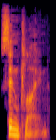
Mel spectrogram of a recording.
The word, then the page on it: syncline: British English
